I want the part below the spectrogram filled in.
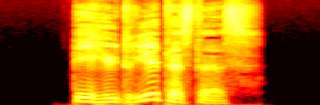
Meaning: strong/mixed nominative/accusative neuter singular superlative degree of dehydriert
- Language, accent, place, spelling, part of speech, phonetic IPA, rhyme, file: German, Germany, Berlin, dehydriertestes, adjective, [dehyˈdʁiːɐ̯təstəs], -iːɐ̯təstəs, De-dehydriertestes.ogg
